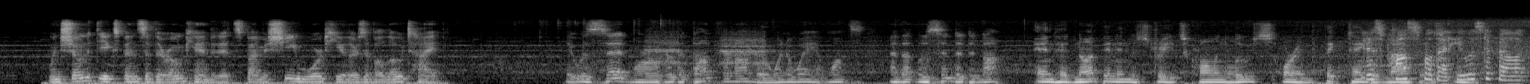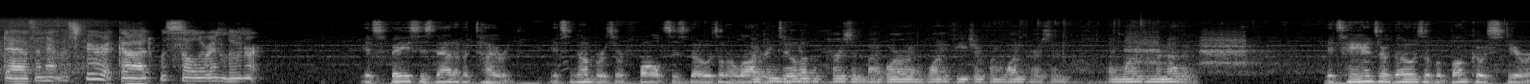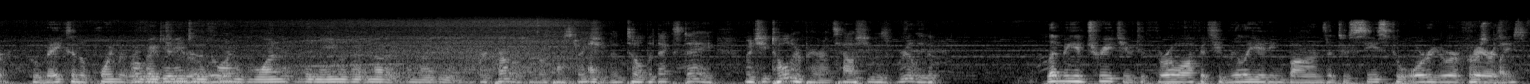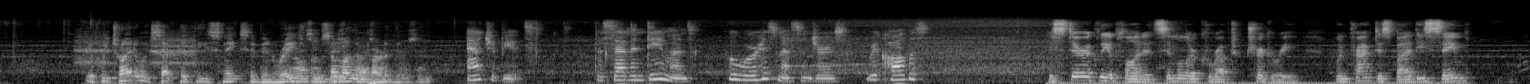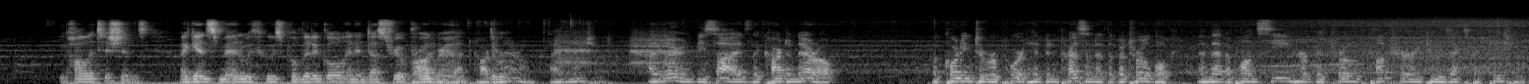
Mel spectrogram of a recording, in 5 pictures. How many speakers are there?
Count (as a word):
six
